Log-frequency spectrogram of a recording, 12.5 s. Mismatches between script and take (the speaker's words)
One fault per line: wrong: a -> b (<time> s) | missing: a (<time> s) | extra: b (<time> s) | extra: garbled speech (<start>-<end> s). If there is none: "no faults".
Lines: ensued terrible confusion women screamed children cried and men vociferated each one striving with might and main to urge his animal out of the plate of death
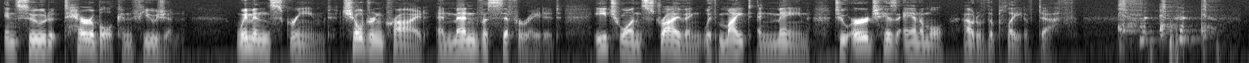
no faults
